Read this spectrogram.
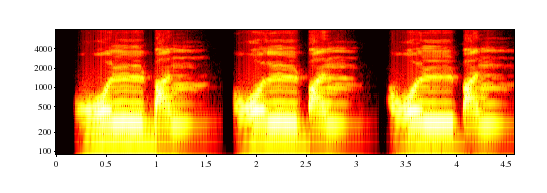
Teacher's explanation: While reading ghain, the sound comes from upper part of the throat.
